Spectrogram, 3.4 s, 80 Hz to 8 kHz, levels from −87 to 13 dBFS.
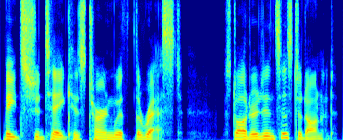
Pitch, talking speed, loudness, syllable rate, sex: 135 Hz, 190 wpm, -18 LUFS, 5.5 syllables/s, male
